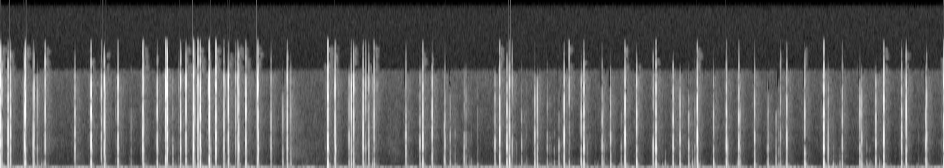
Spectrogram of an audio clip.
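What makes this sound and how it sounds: Long teal fingernails tap rapidly across the surface of a holographic synthetic-leather zip wallet lying flat. The taps are dense, dry clicks that die away almost instantly, each reaching up into bright highs, over a steady low hum.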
